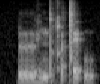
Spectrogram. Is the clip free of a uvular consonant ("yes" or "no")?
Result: no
